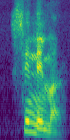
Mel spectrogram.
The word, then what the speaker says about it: cinema: the um left word one for instance cinema. Cinema. So as you can see the stress is on the uh the left word one which is the first one which is the first one.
